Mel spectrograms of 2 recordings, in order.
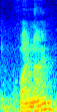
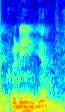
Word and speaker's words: quinine: the main one being i think you guys pronounce it quinine we say quina the only known cure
